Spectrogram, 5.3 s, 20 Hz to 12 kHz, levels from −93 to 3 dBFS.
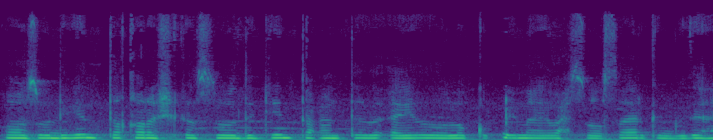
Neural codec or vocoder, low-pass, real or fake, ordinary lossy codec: none; 10.8 kHz; real; MP3, 48 kbps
